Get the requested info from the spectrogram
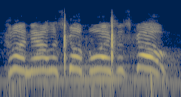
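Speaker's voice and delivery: high, loud shout to rally the team; loud cheering. Retold or imitated. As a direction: fire up the dugout with a big yell. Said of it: "Cheered on his teammates".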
